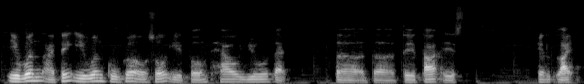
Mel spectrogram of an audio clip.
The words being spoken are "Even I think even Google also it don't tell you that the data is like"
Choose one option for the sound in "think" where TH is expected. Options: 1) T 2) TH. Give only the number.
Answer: 1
